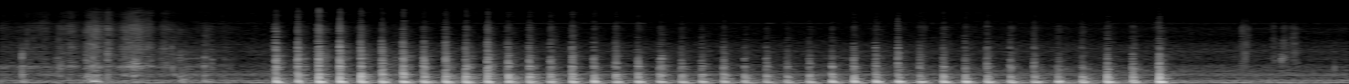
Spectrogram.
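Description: Rapid, even tapping of a hard object, about seven knocks a second, starting about two seconds in and stopping after nearly seven seconds.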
